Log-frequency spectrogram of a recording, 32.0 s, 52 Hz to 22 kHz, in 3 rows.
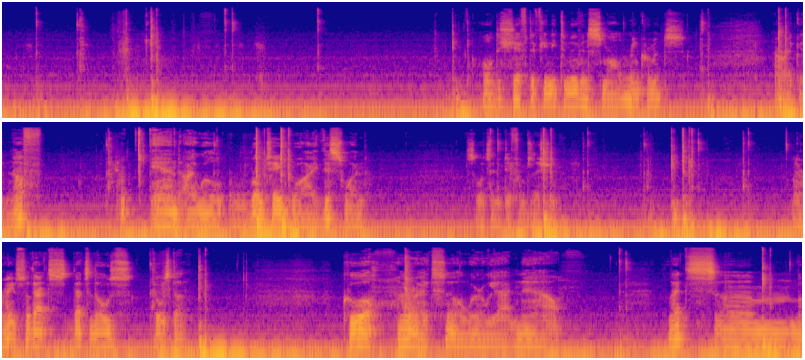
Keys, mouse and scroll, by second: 2.0 KP_3, 3.0-5.5 drag, 5.5 middle click, 5.8 click, 10.4 a, 12.7 click, 14.0 r, 17.9 a, 19.8 ctrl+s, 23.9 KP_3, 29.6 click, 31.4 z.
